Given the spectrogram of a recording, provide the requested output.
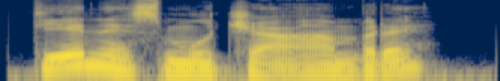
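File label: Are you Pablo very hungry, Spanish, male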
